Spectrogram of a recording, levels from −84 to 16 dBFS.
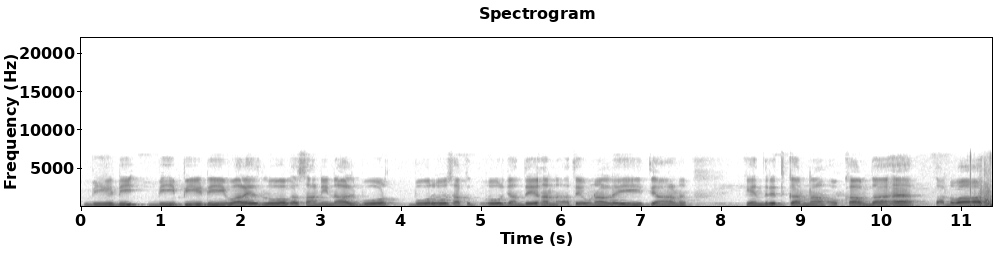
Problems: none marked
